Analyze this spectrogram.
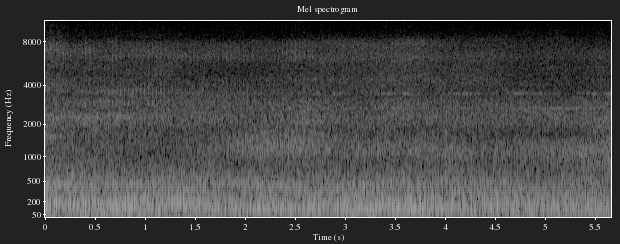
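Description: Steady low hum of distant road traffic, with no single vehicle standing out.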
